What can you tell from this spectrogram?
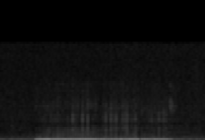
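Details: Pet dog snoring while asleep: low, rumbling, fluttering snore about two seconds long with rapid vibration through the breath.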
